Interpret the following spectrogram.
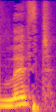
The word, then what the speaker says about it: Lyft: rare uh there's a ride share Community called lift pronounced like Lyft but spelled with a Y and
